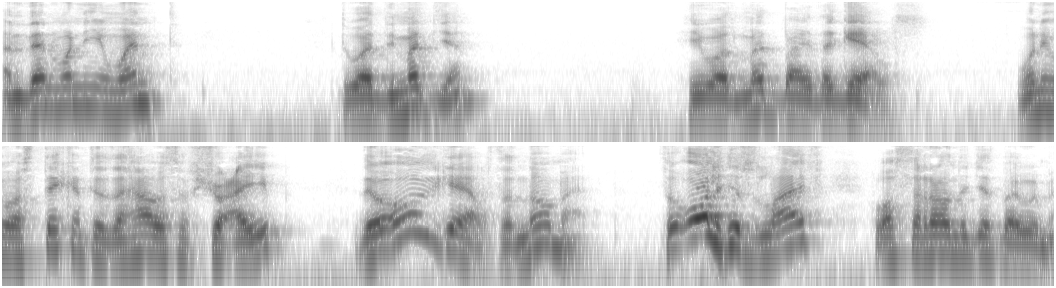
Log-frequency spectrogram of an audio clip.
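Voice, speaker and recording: Talking at a fairly quick pace with lively intonation, a man with a fairly high pitch leaves long, frequent pauses. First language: Arabic. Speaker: imam. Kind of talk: religious lecture. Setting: mosque gathering.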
